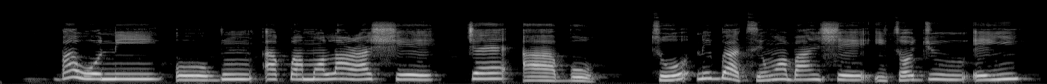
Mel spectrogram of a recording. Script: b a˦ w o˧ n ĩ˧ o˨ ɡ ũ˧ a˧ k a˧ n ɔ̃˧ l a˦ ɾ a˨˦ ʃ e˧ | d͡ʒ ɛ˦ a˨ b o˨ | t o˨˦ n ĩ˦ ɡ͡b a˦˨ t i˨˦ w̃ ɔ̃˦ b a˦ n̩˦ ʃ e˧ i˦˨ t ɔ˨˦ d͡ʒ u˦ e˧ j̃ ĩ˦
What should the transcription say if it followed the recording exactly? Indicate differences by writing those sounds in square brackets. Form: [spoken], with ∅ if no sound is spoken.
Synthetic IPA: b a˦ w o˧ n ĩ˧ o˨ ɡ ũ˧ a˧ [k͡p] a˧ [m] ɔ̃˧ l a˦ ɾ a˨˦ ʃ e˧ | d͡ʒ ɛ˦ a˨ b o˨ | t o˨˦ n ĩ˦ ɡ͡b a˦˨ t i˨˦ w̃ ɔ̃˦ b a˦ n̩˦ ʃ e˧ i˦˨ t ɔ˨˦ d͡ʒ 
